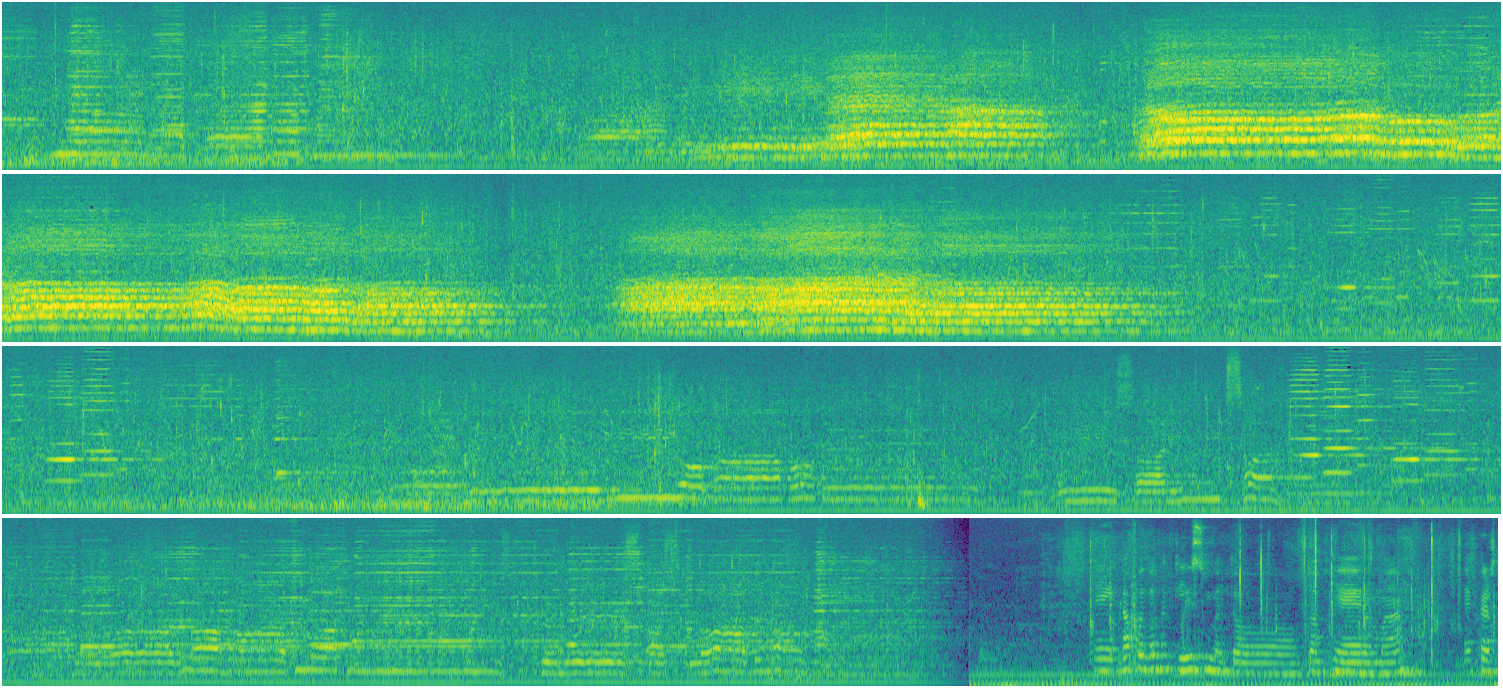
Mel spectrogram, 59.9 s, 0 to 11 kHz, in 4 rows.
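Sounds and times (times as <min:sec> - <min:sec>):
voices singing a slow chant: 0:00.0 - 0:54.8
faint scattered notes: 0:00.0 - 0:59.9.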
